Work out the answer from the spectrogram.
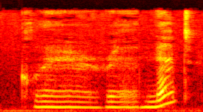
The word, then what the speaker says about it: clarinet: Clarinet has three syllables, clarinet, but it's the final syllable that is stressed, and there's a pause right after, which means there's nothing following.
